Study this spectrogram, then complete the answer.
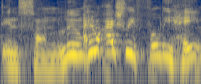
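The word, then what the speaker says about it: Sangloupmon: Then we've got what I call Sangloopmon. Technically, the pronunciation should actually be something like Son Lu, which is more correct for French.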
